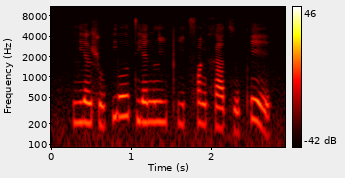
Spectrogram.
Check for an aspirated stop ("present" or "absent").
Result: present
